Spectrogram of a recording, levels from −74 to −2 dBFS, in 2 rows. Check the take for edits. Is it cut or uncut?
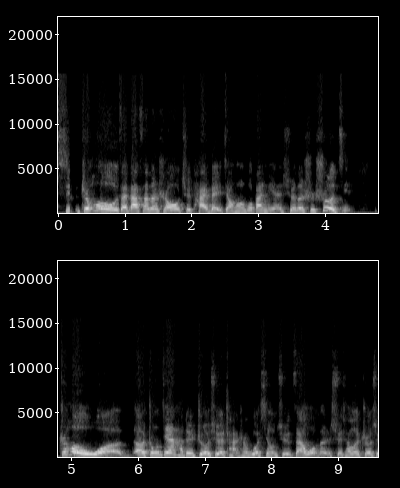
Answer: cut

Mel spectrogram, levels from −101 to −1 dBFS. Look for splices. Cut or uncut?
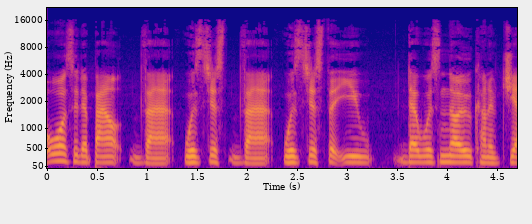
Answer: cut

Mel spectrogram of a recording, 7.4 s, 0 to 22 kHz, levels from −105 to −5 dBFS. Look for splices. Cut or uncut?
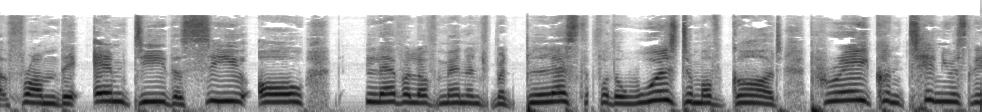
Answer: cut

